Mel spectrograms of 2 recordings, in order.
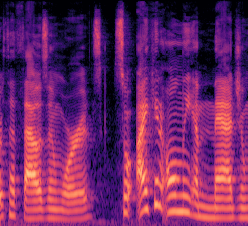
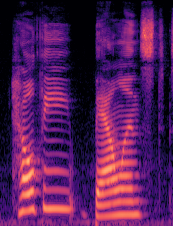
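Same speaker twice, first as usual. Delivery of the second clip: ordinary delivery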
